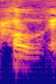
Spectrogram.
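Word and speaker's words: Hoge: Moses Drury Hodge, pastor in Richmond, played a direct role in Ewell's spiritual resurgence. He was a close friend of the family, or Hogue, I guess it's pronounced actually, Hogue took an active interest in Ewell's spiritual welfare, visiting frequently during his convalescence.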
